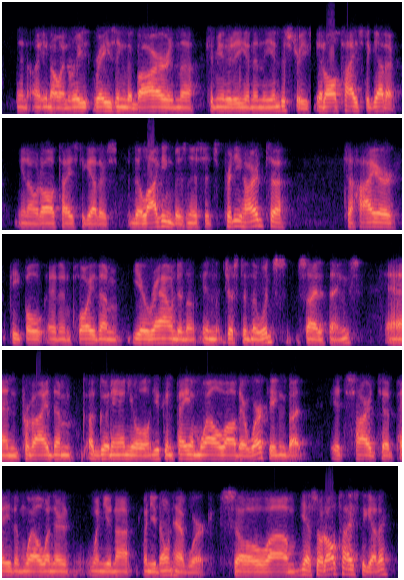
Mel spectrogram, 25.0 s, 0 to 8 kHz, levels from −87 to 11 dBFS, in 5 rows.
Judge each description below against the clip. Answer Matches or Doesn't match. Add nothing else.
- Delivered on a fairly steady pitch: Matches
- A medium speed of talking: Doesn't match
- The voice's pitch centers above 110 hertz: Doesn't match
